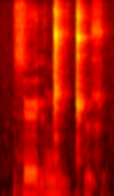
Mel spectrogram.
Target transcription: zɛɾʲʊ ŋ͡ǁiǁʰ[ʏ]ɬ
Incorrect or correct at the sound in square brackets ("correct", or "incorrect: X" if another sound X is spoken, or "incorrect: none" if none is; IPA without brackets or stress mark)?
correct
